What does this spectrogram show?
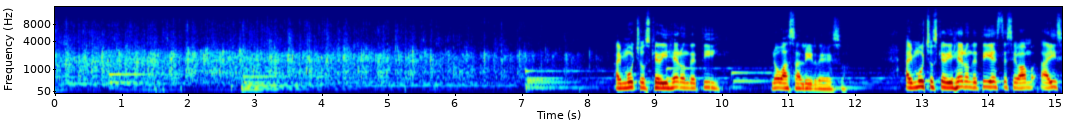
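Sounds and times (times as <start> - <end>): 
audience applause: 0.0 - 8.3
speech: 8.4 - 10.1, 10.8 - 12.0, 12.8 - 15.1.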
